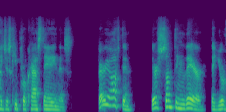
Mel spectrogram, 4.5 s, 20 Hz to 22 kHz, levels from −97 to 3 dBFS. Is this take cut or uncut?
uncut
